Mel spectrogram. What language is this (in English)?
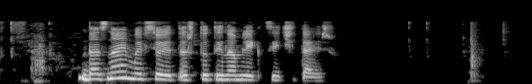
Russian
